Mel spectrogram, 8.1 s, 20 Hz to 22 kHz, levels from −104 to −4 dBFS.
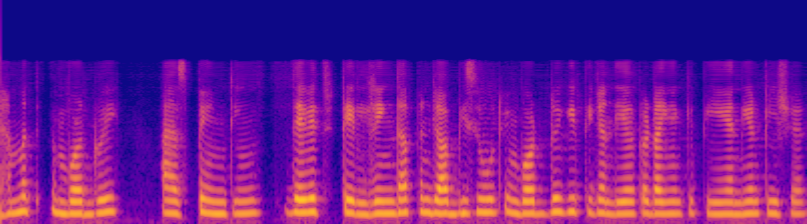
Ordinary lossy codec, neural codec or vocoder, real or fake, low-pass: none; codec, 16 kHz, about 1 kbps, DyCAST, with the encoder's durations; fake; 7.2 kHz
